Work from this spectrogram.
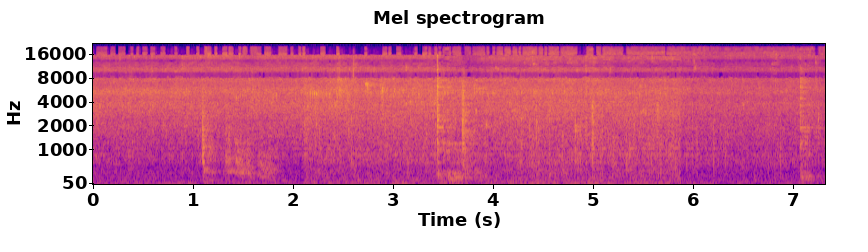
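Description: Stuffed flatbread made from flour and leftover curry frying in oil on a pan, a continuous close sizzle with occasional sharp taps and pops as it is handled and turned.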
